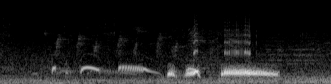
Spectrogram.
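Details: Spotted dove giving a thổ đặc thúc kích bổi (thổ sấm) coo: soft falling hoots, then two short clipped notes and a long, loud, level coo at the end.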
